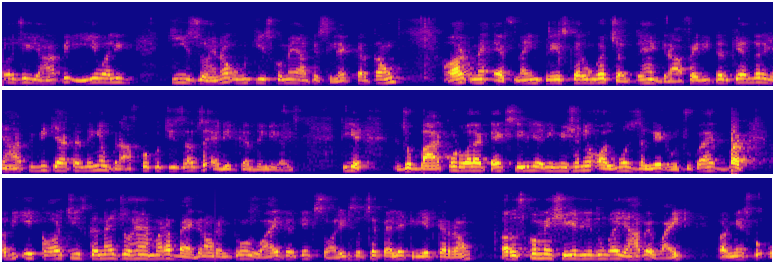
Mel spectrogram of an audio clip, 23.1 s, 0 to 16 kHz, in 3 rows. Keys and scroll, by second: 5.5 F9, 15.2 shift+/, 17.8 ctrl+y.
